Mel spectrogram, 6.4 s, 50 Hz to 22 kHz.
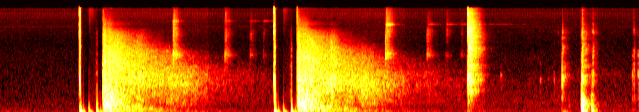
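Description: Two pretty loud shots from a semi-automatic M1 carbine in .30 Carbine, about two seconds apart, each with a long ringing echo under the range's roof. A few short clicks follow near the end.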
